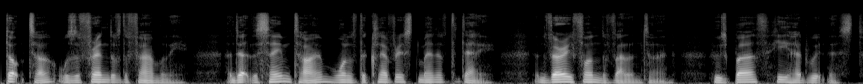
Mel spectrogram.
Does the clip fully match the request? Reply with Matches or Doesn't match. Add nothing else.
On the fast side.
Matches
